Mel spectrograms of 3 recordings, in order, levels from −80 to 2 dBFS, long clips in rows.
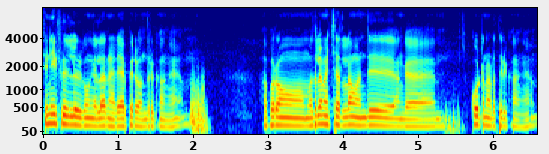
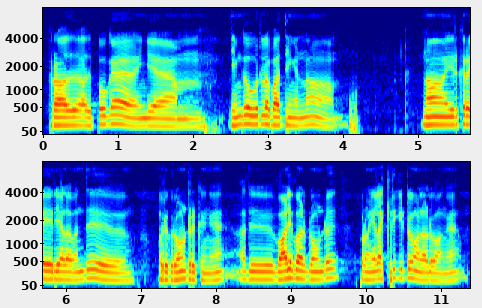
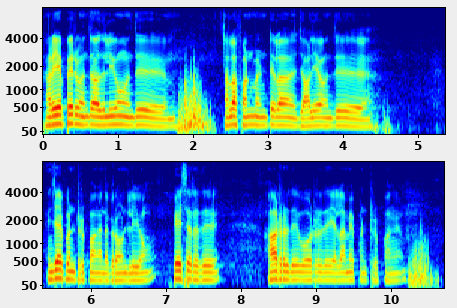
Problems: background sounds at intervals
